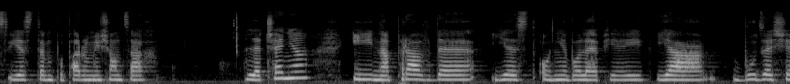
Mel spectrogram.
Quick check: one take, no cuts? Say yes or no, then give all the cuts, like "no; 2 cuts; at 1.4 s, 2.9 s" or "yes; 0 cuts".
no; 1 cut; at 6.5 s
